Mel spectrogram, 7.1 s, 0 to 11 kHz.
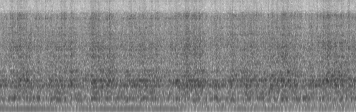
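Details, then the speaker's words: Renault Sandero 1.6 8-valve, owned one month, running: a harsh, busy rattling clatter from the cylinder head area at a steady pace. Owner first thought it was an engine mount. Engine top-end noise of unknown origin. "O carro começou a fazer uns barulhos, né? Eu vou pôr um trechinho do vídeo aí."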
